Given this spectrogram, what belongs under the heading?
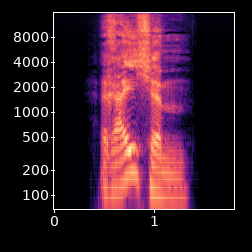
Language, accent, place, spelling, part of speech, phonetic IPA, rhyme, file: German, Germany, Berlin, reichem, adjective, [ˈʁaɪ̯çm̩], -aɪ̯çm̩, De-reichem.ogg
- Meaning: strong dative masculine/neuter singular of reich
